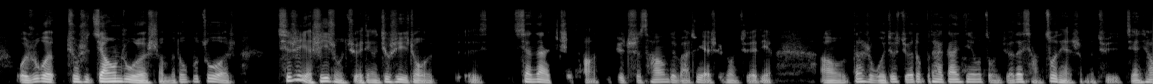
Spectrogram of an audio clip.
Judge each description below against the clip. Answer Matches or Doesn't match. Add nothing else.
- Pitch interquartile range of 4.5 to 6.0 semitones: Matches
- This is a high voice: Doesn't match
